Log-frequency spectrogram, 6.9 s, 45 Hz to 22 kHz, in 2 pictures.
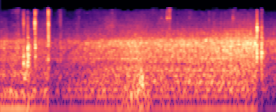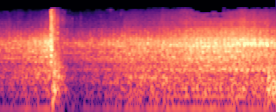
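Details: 1990 Ford E-350 Goshen bus with 7.3L diesel at idle: low steady even idle with a few handling clicks and knocks; engine sounds healthy, quiet from the rear.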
